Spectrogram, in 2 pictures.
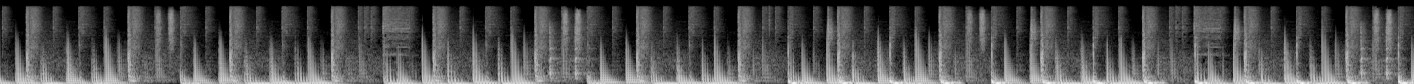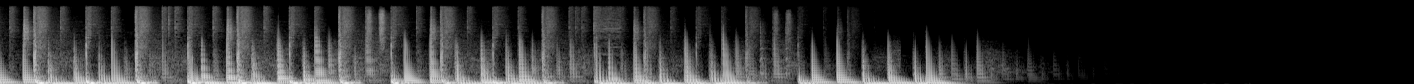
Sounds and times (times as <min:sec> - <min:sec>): House music: 0:00.0 - 0:24.4.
